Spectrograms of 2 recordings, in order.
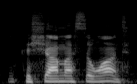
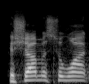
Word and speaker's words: Kshama Sawant: I'll pronounce it for you. See it? Yeah, I'll have to go with Kshama Sawant. That's what I said. Kshama Sawant.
